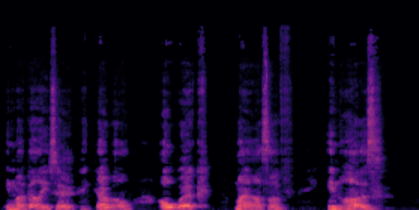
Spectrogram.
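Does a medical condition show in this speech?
Yes: cerebral palsy; wheelchair user; sometimes taken for drunk on first sight on cam, speech affected on bad days.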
